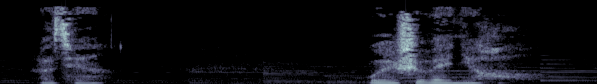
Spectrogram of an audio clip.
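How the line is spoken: Soft sigh. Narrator (Chinese): 肖九九只是轻叹了一句

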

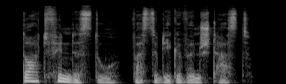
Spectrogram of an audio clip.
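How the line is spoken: Quiet. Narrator (German): sagte er leise

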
